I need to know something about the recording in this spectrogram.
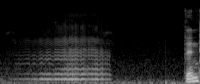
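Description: A fly buzzing close past the microphone: a steady hum that swells and fades out about a second in.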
